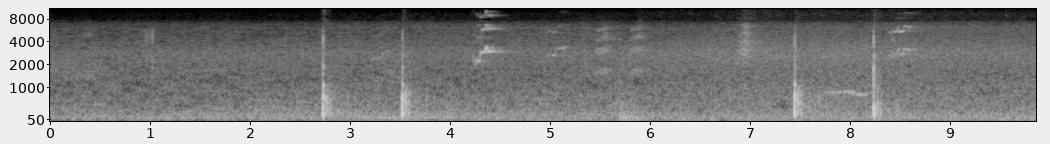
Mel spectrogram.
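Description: Cricket ball and bat: two sharp knocks a little under a second apart, heard twice, as a bowled ball lands and is struck. Short bird chirps come in between.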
